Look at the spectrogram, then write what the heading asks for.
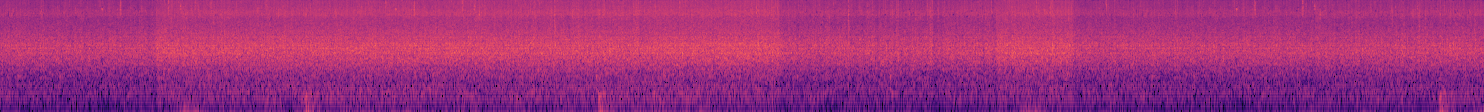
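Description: Steady rain falling, an even hiss that grows heavier for stretches and eases again, with a few faint dull thuds.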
